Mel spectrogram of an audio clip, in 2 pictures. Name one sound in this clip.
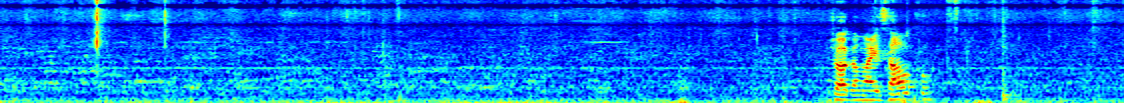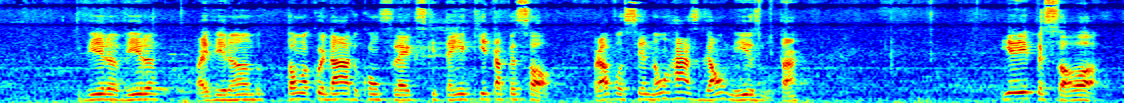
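A plastic pry tool scrapes and clicks along the edge of a phone.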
